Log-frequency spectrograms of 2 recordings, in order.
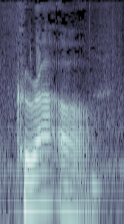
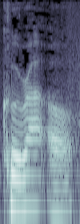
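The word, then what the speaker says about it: Kurao (κυρόω): Kurao. K-U-R-O, long O. Kurao.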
